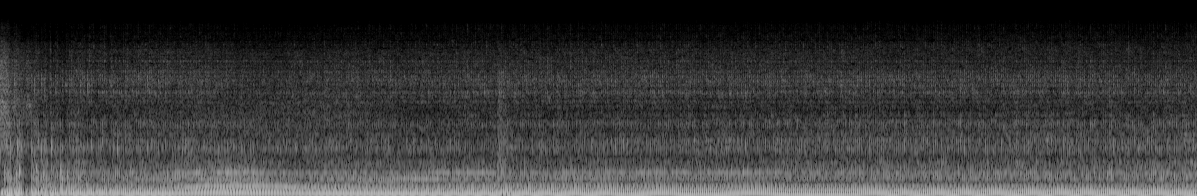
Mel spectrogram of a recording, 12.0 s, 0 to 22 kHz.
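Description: A BMW E46 idles with newly fitted aftermarket headers, giving a steady, loud, low rumble that holds evenly throughout, with a brief swell in the first few seconds.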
